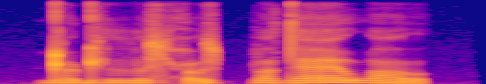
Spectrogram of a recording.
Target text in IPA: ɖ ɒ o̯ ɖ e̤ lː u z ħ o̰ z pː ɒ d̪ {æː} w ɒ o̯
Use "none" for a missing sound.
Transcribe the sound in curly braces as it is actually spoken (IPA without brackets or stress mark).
æː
